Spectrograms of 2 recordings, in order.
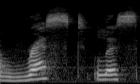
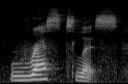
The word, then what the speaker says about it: restless: I tend to be a restless sleeper. Restless. But if you pronounce the word a bit quickly, naturally, you may not hear the T.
